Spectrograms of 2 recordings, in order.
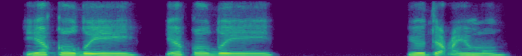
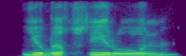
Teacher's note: اور letter of قلقلہ appear in the middle of the word, تو یہ کم ہوتا ہے صغرا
